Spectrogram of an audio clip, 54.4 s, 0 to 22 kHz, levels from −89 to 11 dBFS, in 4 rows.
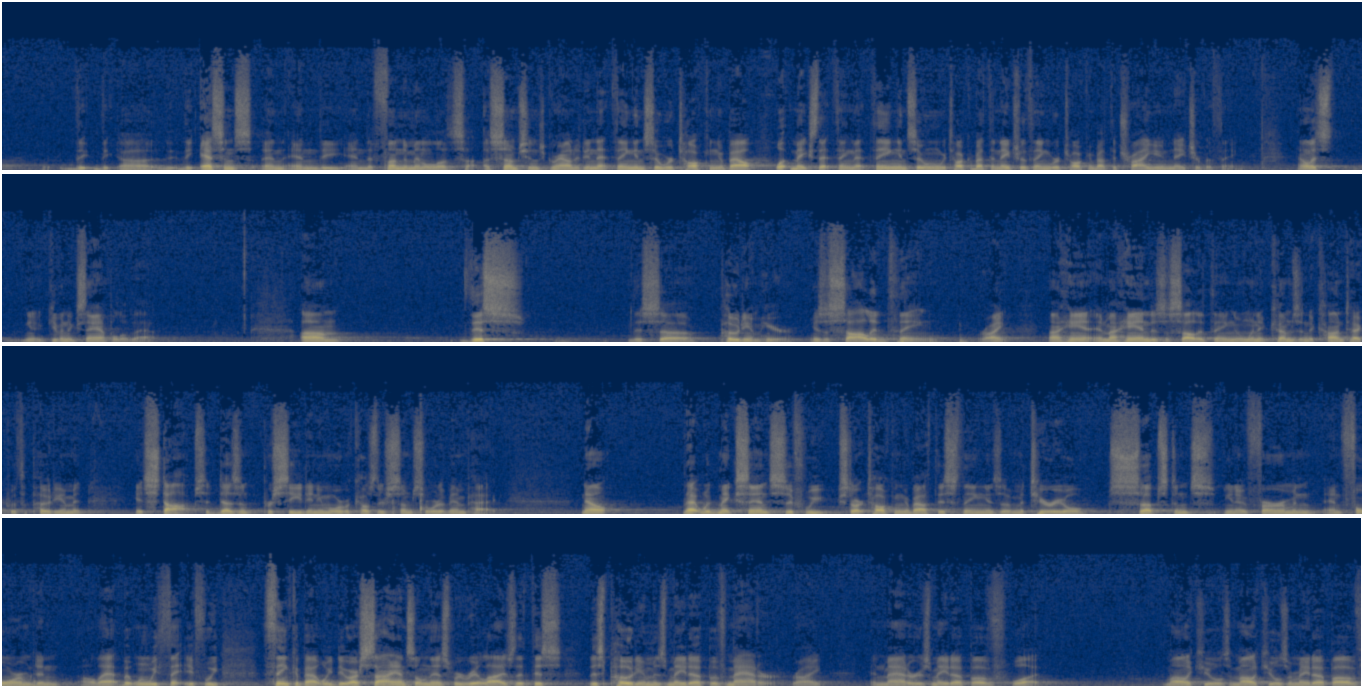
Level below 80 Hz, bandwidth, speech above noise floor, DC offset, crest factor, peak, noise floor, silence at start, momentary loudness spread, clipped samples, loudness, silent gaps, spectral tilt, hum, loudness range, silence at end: -60 dBFS; 17 kHz; 32 dB; under 0.1%; 22 dB; -6 dBFS; -59 dBFS; 0 s; 12 LU; under 0.1%; -27 LUFS; none; -5.5 dB/octave; none; 6 LU; 0 s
